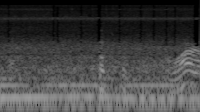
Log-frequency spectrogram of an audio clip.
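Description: A steady low hum runs under a short click about a second in, and a man's voice starts speaking near the end.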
